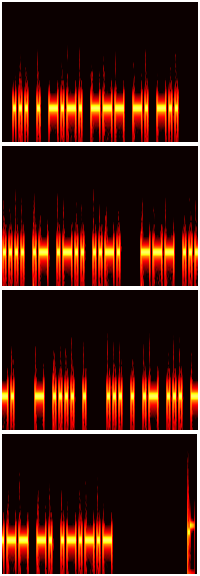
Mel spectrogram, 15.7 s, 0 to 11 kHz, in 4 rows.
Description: Morse code, heard as a keyed tone, about 20 wpm, 700 Hz. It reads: SECOND HALF OF THE SEASON.
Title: Sentences with 7-Word Phrases - Spoken Beginning - 20wpm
